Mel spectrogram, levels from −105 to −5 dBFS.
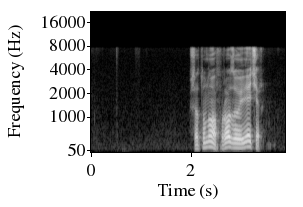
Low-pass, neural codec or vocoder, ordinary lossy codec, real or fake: none; none; none; real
